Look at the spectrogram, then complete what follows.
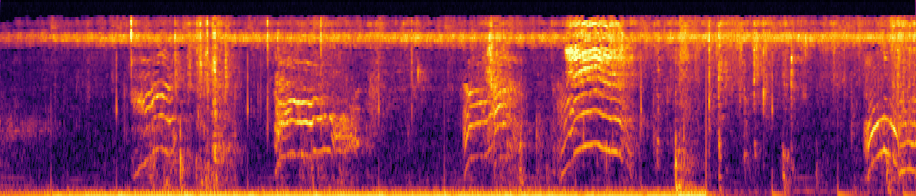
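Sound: cat meowing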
